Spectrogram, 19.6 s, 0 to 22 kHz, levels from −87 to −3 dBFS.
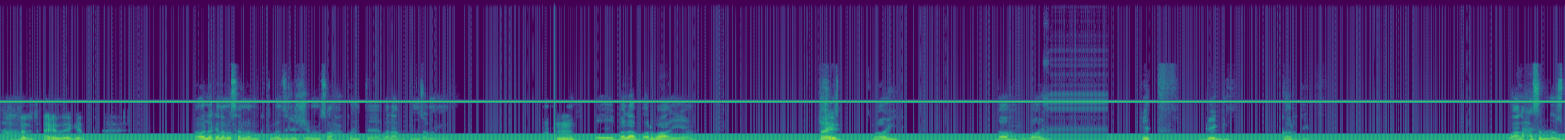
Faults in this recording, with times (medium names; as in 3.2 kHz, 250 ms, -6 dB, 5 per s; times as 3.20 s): buzz 60 Hz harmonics 16 -32 dBFS
crackle 71 per s -31 dBFS
whine 6.1 kHz -30 dBFS
6.94 s: pop -6 dBFS
13.04–13.85 s: clipped -24 dBFS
